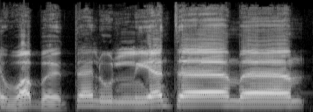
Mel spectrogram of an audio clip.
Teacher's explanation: یہاں با جو ہے با حروف قلقلہ میں شامل ہے، تو با پہ قلقلہ کیجیے گا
